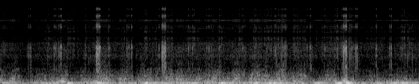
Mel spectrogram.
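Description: Wind buffeting a knee-mounted action camera's microphone during a ski descent, over the hiss and scrape of skis running on snow, with a few sharp knocks scattered through.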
